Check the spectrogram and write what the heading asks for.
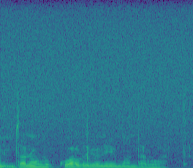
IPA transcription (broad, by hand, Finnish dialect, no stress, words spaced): nyt on olːuk kuɔlːuj jo niːm montɑ ʋuɔtːɑ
